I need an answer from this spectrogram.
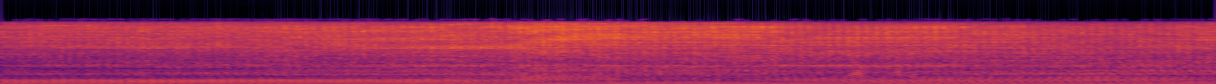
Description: An engine hums, followed by a low, mumbled male voice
